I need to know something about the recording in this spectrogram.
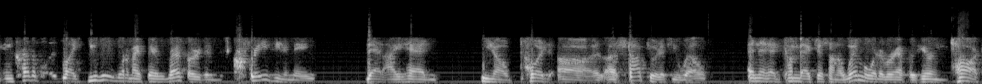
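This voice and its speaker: Male caller, husky voice, effusive rambling fan. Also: mid-range voice, fairly bright tone, low-quality recording. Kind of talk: call-in radio.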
